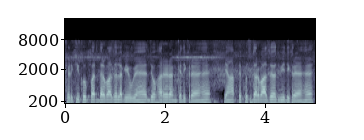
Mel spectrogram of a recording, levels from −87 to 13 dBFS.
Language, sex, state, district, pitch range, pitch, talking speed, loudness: Hindi, male, Jharkhand, Garhwa, 120-130 Hz, 125 Hz, 250 wpm, -17 LUFS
